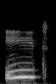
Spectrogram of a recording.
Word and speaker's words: Eid: Eid? Is that how you say it? Eid?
